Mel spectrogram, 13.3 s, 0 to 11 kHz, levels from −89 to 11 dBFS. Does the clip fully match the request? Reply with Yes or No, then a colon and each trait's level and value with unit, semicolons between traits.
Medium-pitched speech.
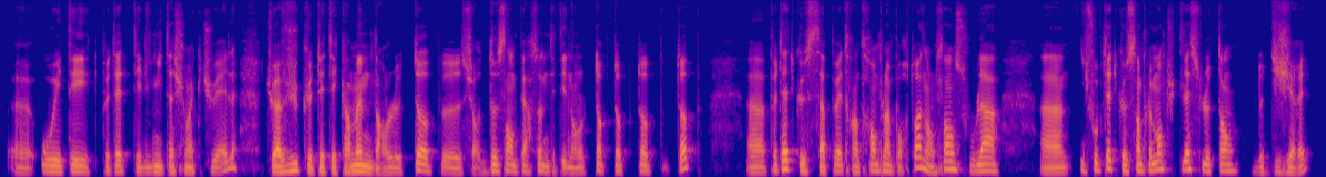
No: low, 110 Hz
